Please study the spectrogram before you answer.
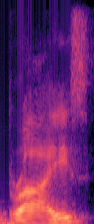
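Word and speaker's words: braai: I've attended a um two bri. Uh, for those that don't know what a bri is, it's a b it's spelled b r a i and they have it's in America we call them barbecues.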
